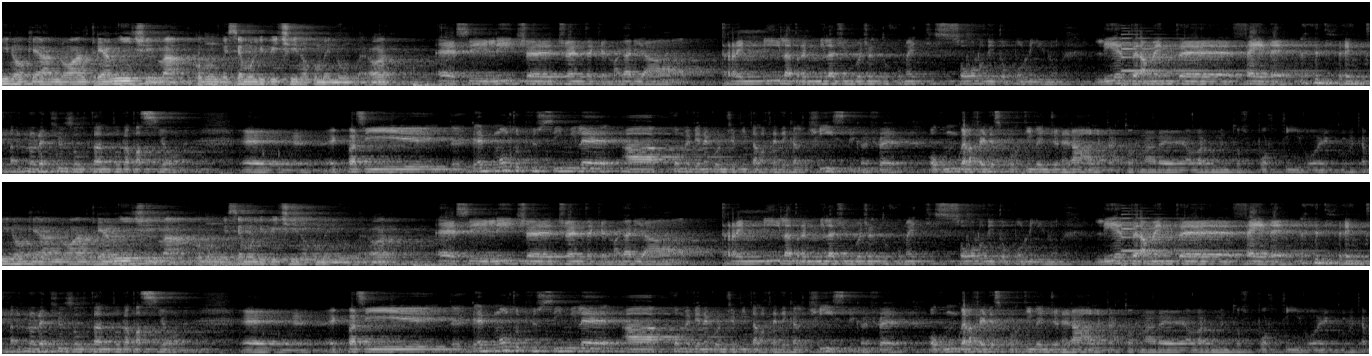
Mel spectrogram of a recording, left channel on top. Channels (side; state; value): both; normal; correlation 0.92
